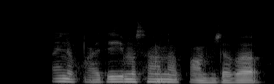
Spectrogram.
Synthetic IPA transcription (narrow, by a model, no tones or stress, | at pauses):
ajnɐpʰajd̪imɐsanɐpamzɐβɐ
